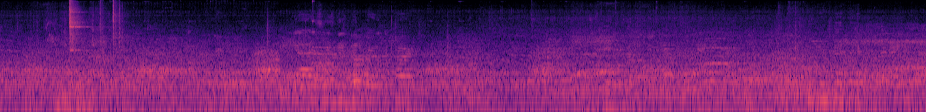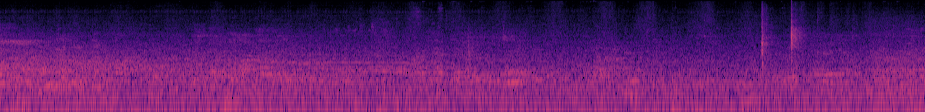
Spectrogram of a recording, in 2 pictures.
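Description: Footsteps shuffle past at close range.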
